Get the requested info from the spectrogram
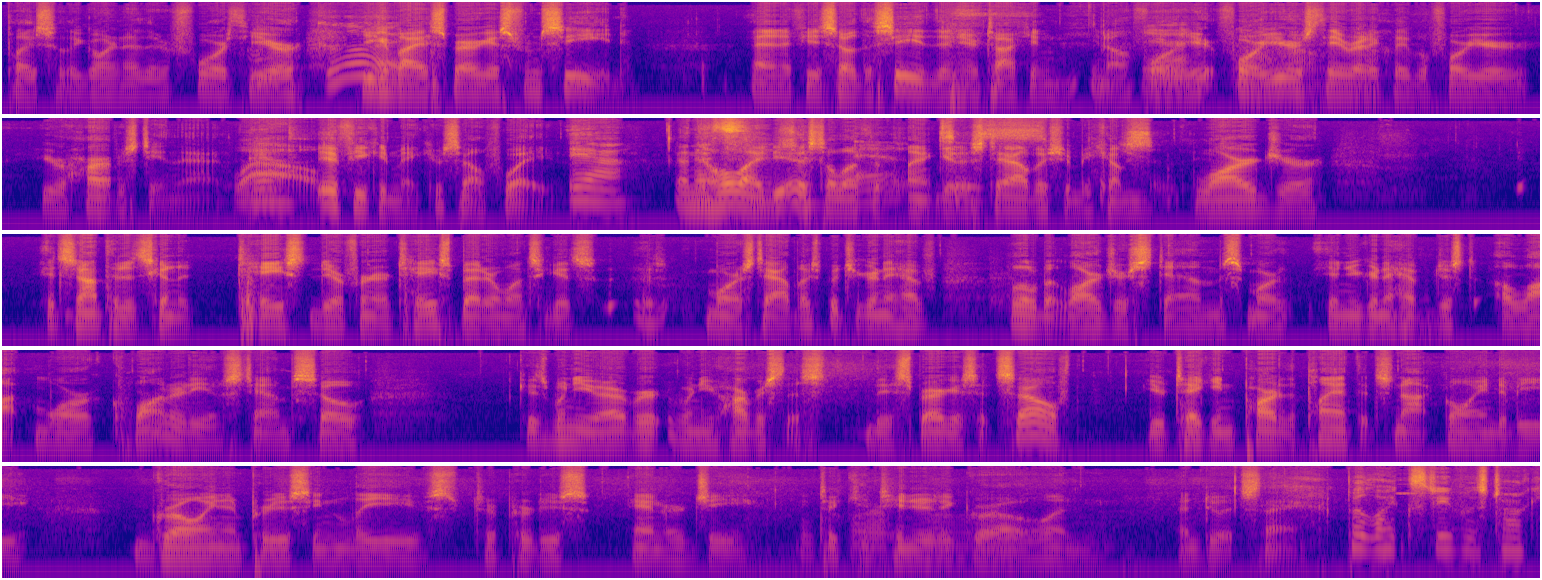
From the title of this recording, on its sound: Live at Prairie Gardens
